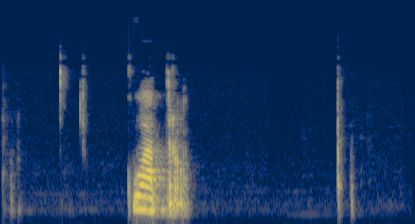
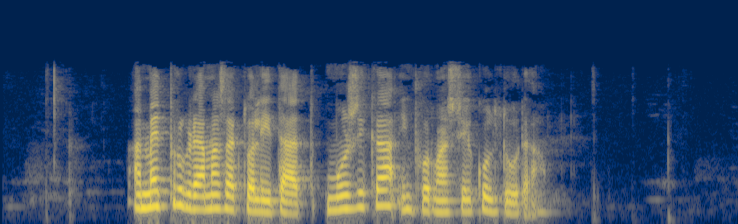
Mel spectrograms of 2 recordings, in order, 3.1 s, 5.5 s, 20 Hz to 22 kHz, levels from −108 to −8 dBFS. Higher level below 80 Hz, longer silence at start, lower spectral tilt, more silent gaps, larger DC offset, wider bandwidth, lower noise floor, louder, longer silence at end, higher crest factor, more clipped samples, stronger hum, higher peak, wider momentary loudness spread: second, -78 dBFS vs -62 dBFS; about the same, 1 s vs 1 s; second, -4.5 dB/octave vs -6 dB/octave; neither; neither; first, 9.4 kHz vs 7.8 kHz; first, -86 dBFS vs -76 dBFS; second, -23 LUFS vs -18 LUFS; first, 1.7 s vs 1.45 s; first, 24 dB vs 18 dB; neither; neither; about the same, -4 dBFS vs -2 dBFS; first, 22 LU vs 9 LU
